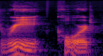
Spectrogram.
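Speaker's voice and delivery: "record" slowly, as re and CORD; split into two syllables. Shown as a demonstration. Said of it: "There's our two syllables there".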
